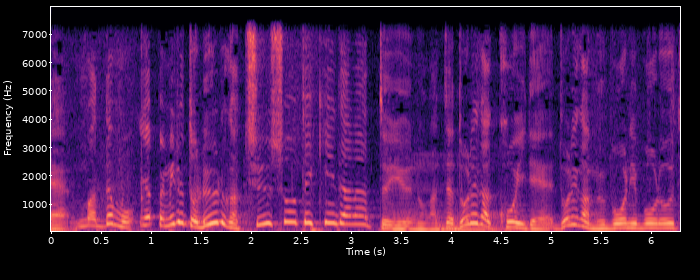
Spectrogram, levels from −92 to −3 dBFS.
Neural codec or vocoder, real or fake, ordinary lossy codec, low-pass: none; real; none; 7.2 kHz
